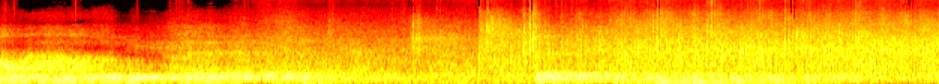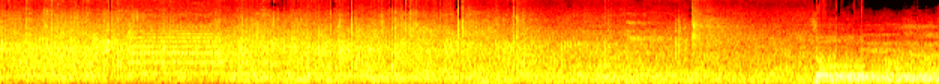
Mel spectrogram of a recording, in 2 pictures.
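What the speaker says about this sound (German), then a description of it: "Auch mal einen Applaus für die alle" A crowd claps at an awards ceremony for a youth football tournament, a steady wash of applause held for several seconds after a brief spoken introduction, moderately loud and fairly close.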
